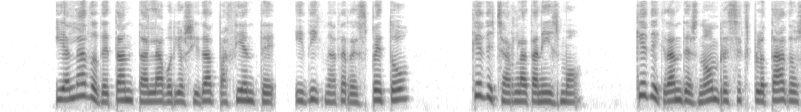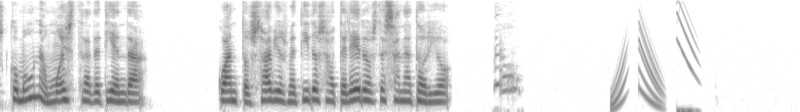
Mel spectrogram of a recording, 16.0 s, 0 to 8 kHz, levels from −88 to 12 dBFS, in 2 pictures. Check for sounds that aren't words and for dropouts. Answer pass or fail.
fail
